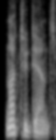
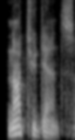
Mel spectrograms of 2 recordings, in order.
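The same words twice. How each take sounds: First: Put-on a light New Jersey accent, a bit louder. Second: Said in the usual way. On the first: For a chat viewer, playful New Jersey accent. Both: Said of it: "Love the New Jersey accent".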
